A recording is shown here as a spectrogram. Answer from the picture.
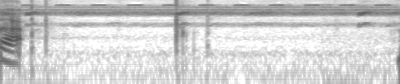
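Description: Crickets chirring steadily, with one faint click about a second in.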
